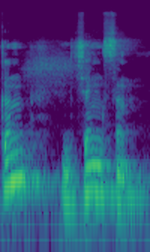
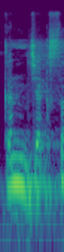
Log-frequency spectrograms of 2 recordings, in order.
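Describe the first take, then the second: First: The middle n sound is present. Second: The middle n sound is missing. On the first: The speaker calls it right. "एन है" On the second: The speaker calls it wrong. "कंजक्शन नहीं पढ़ेंगे दोस्तों"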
